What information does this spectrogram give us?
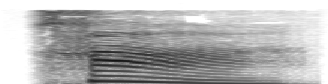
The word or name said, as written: kha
